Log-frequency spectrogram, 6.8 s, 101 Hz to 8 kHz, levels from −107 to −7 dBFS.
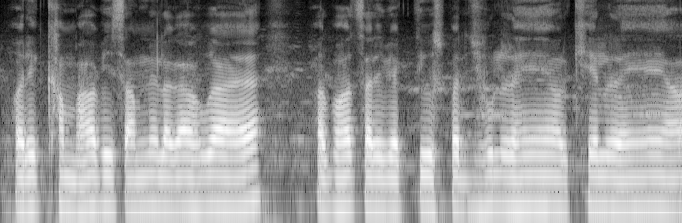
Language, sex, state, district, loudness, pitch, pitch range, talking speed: Hindi, male, Jharkhand, Deoghar, -17 LUFS, 125 Hz, 120-125 Hz, 185 wpm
